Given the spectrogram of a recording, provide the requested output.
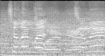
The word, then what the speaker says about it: Tulum: Am I pronouncing that right? Tulum.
